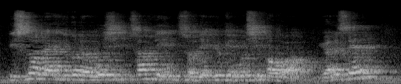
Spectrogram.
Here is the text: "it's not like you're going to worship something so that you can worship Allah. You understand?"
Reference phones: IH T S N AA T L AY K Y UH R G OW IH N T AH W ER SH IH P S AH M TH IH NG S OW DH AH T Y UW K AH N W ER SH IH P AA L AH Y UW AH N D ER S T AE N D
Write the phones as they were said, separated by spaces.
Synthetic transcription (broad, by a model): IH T S N AA T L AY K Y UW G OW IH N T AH W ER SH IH P S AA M T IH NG S OW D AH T Y UW K AH N W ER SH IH P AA W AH Y UW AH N D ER S T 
